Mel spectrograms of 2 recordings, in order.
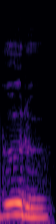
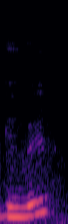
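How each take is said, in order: First: The R is rolled with a tongue flick. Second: The R is plain, without a tongue flick. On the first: The speaker calls it right. "we try and roll the R slightly, so Guru" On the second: The speaker calls it wrong. "rather than Guru"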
